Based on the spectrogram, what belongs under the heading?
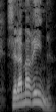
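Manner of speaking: high, ringing call that drops at the end; jubilant, high-pitched hail from the doorway; joyful announcement. A narrator's reading. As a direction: burst out happily on coming home.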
